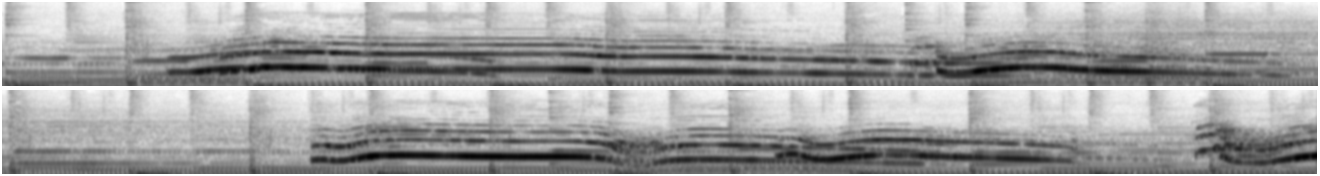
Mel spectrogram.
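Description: A black-backed jackal gives wavering, falling howls over steady background music.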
